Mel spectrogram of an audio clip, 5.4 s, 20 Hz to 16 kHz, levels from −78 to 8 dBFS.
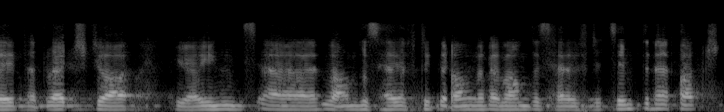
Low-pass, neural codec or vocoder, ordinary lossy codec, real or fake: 7.2 kHz; codec, 16 kHz, 1 kbps, FreqCodec, smaller model; none; fake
